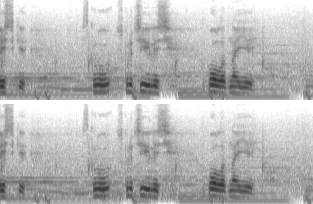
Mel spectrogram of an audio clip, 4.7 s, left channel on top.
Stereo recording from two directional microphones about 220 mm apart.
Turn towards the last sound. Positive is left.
turn(degrees=0)  # may be behind; listen again after turning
